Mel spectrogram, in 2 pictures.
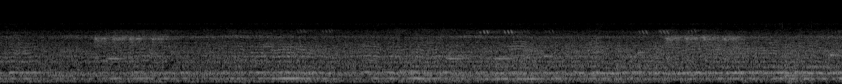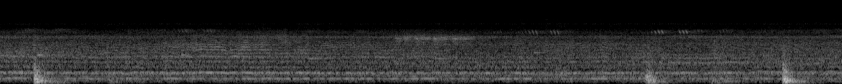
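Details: Wild Apis cerana honey bee colony being moved into a hive box in the afternoon after its queen was caught; a steady droning buzz with layered harmonic hum throughout, faint high whistled tones and a few sharp knocks.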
